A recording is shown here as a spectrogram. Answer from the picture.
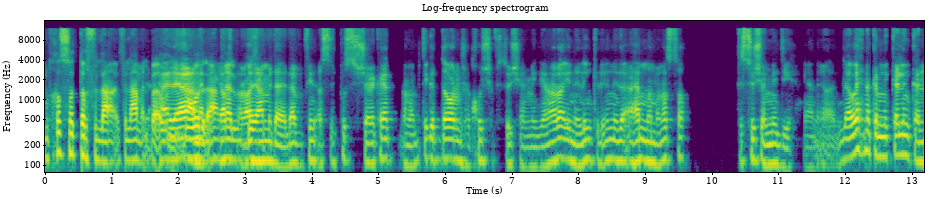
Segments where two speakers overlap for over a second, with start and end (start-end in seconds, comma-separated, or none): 1.6-3.3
